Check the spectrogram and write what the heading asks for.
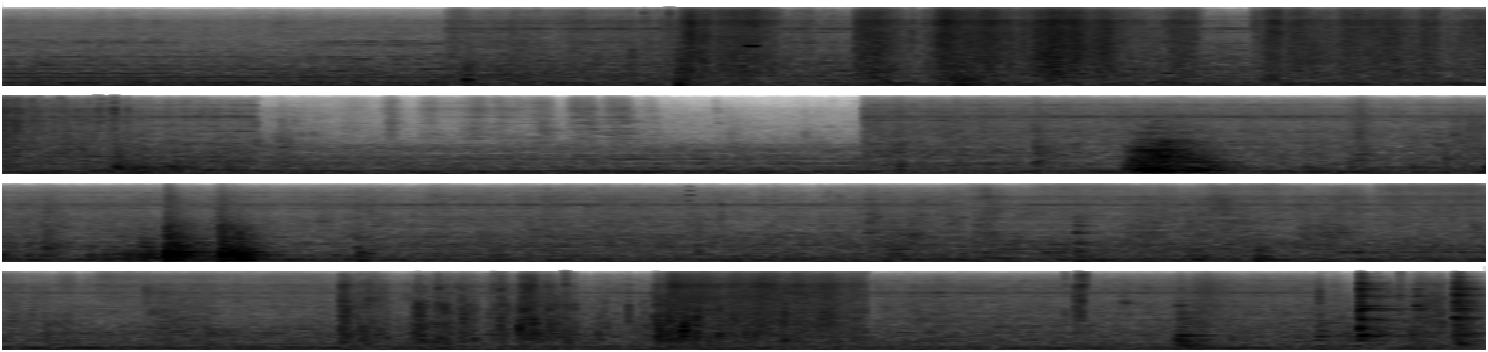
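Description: Food-preparation sounds over steady kitchen background noise: dry rice flour poured and rustled in a stainless-steel bowl, and gloved hands mixing it, with several brief louder bursts of rustling noise and two short sharper sounds in the middle.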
